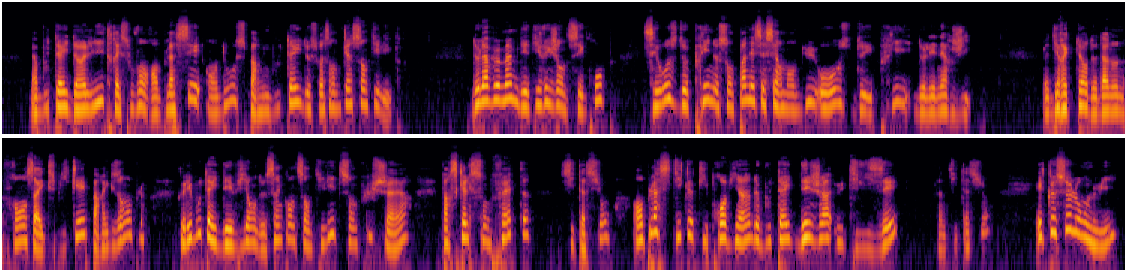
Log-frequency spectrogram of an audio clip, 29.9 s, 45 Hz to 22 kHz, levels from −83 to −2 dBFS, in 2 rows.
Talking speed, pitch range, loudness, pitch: 155 wpm, 150-205 Hz, -25 LUFS, 175 Hz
